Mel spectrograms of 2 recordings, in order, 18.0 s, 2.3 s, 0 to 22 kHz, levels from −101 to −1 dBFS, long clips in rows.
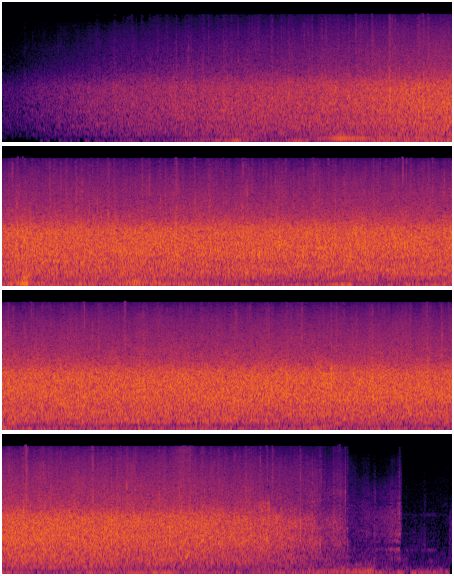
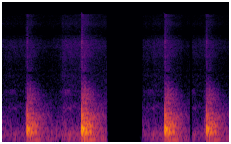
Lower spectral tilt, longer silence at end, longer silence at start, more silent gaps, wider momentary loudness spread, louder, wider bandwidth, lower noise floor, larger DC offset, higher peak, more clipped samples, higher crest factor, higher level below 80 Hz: second, -2 dB/octave vs -8.5 dB/octave; first, 0.5 s vs 0.05 s; first, 0.7 s vs 0.25 s; neither; first, 14 LU vs 11 LU; first, -28 LUFS vs -37 LUFS; about the same, 16 kHz vs 16 kHz; second, -62 dBFS vs -67 dBFS; neither; first, -12 dBFS vs -16 dBFS; neither; about the same, 18 dB vs 22 dB; about the same, -52 dBFS vs -56 dBFS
